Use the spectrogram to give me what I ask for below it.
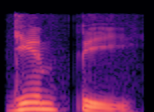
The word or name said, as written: gimpy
